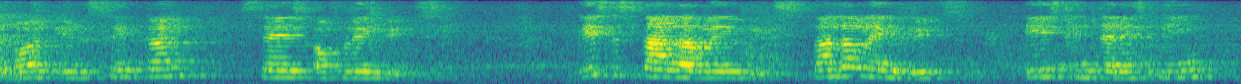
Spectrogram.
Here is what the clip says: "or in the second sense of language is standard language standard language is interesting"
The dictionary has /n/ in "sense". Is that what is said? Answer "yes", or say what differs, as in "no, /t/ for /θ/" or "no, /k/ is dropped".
no, /n/ is dropped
